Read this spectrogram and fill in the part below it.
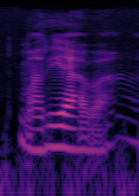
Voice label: "Mariava", Wamesa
